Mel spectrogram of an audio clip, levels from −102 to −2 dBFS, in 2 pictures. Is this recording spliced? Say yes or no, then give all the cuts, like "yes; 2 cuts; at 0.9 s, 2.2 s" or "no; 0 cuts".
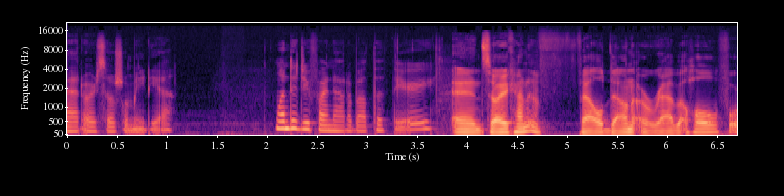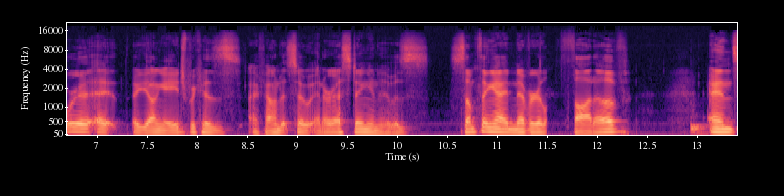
yes; 2 cuts; at 3.8 s, 11.5 s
